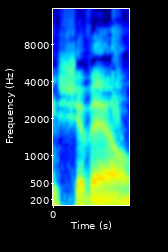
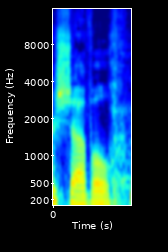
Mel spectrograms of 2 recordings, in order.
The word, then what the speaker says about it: Chevelle: Name is Chevelle, like a Chevy Chevelle. – Can we call her Shovel? – No, her name's Chevelle.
